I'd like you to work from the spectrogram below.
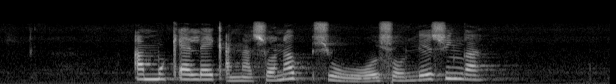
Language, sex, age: Tsonga, female, 20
